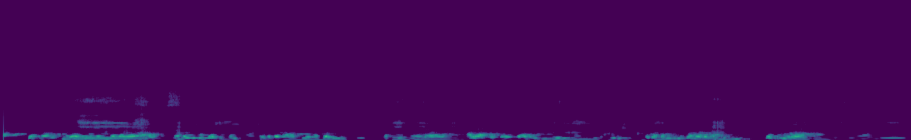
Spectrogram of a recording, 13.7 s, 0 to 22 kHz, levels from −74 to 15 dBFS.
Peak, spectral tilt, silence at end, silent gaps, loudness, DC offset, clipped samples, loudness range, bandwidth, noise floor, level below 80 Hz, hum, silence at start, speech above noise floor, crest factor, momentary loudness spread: -14 dBFS; -7 dB/octave; 0.15 s; none; -30 LUFS; under 0.1%; under 0.1%; 5 LU; 7 kHz; -68 dBFS; -82 dBFS; none; 0.05 s; 38 dB; 18 dB; 19 LU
